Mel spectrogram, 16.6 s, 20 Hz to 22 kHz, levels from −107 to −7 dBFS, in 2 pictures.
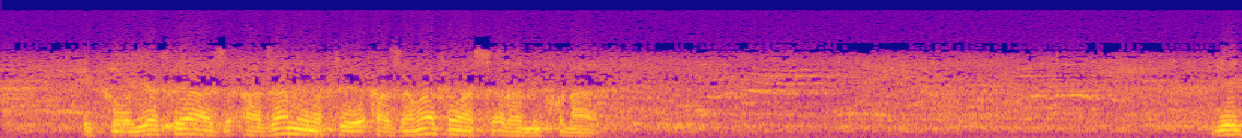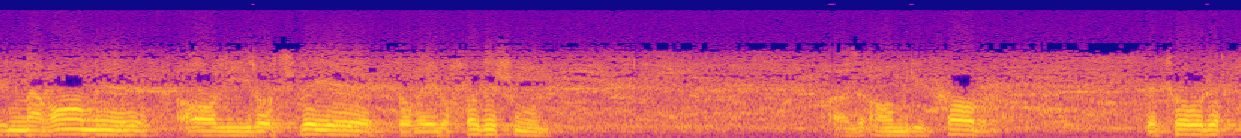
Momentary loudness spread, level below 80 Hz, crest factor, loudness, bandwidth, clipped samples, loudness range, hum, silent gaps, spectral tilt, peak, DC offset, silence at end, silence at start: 13 LU; -52 dBFS; 14 dB; -18 LUFS; 11 kHz; under 0.1%; 11 LU; none; none; -7.5 dB/octave; -4 dBFS; under 0.1%; 0 s; 0 s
